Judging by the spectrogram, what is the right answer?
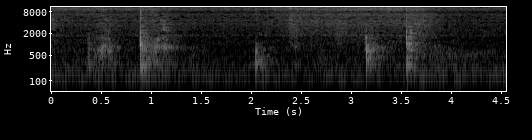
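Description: Spatula stirring shredded chicken frying in a non-stick wok over a faint sizzle, with about four sharp scrapes and taps of the spatula against the pan.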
